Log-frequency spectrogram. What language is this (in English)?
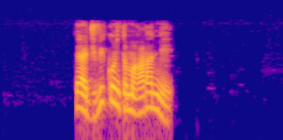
Kabyle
